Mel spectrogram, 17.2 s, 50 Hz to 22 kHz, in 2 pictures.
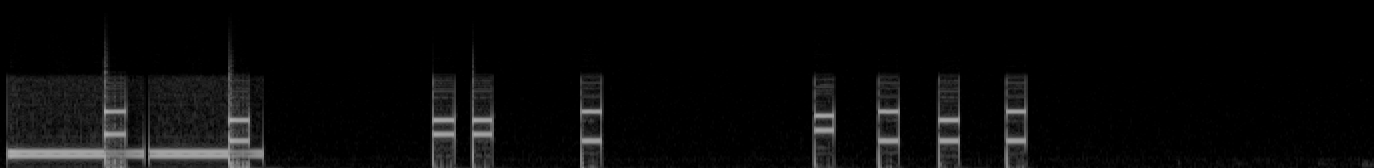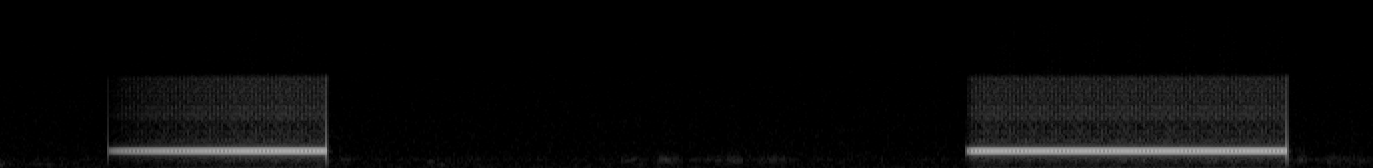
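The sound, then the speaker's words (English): A brief dial tone gives way to a quick, uneven run of about ten touch-tone dialing beeps, followed by two long, low ringing tones separated by silence, as radio station B93.7 calls a woman live on air for its second date update segment. No one speaks. “We're going to go ahead and call her.”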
